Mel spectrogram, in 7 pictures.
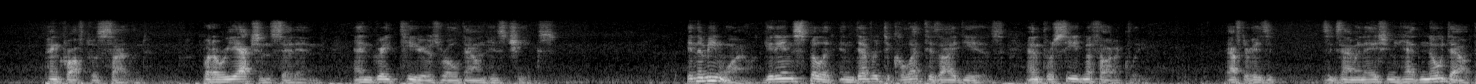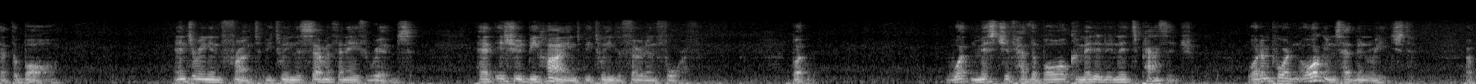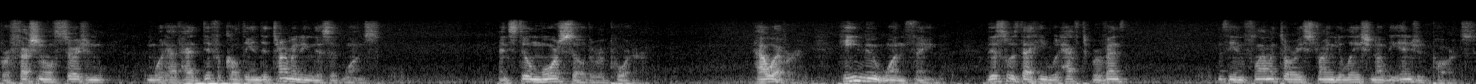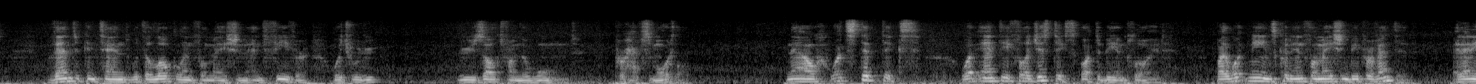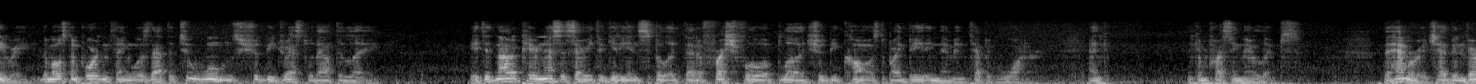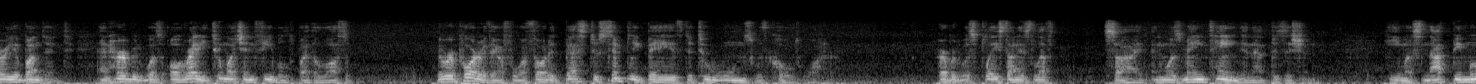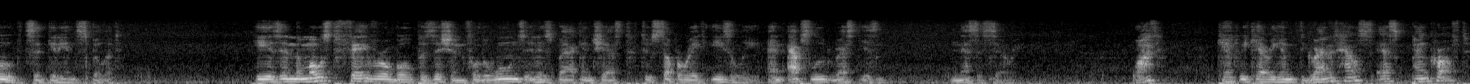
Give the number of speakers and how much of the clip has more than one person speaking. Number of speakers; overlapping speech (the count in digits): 1, no overlap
